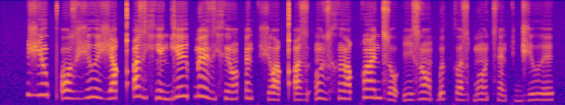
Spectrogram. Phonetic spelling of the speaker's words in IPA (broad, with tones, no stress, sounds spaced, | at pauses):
ʒ ə̃˦ ʊ̯ pʼ ɔ˨ z ʒ ɯ˦˨ ɪ̯ ʒ ɛ˧ qʼ ə˦˨ z xʲ ɛ̃˨ ɡʲ ɛ˦ ɪ̯ ɓ ɛ̃˦˨ z xʲ ɔ̃˨˦ ʔ ɛ̃˨ k ʃ ɔ˨ ɪ̯ qʼ ʌ˨ z ʔ õ˦˨ z x ə̃˧ ʊ̯ qʷ ɛ̃˦ d͡z o˨ ʔ i˧ z ɔ̃˦˨ ɓ ə˦ k ʌ˨ z ɓ õ˧ t͡s ɛ̃˨ k d͡ʒ ɯ˧ ɪ̯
